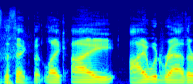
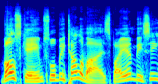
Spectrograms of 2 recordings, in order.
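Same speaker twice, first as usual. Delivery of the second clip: much higher, louder vintage radio announcer; old-timey announcer; 10 semitones higher, 6 dB louder than usual. Pretend. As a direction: read it like a 1930s newsreel. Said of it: "reading this like it's fucking old-timey baseball".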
